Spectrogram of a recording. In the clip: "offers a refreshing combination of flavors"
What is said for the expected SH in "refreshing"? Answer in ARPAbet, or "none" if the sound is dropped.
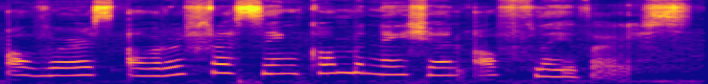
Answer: S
